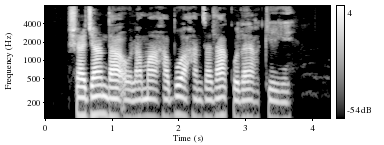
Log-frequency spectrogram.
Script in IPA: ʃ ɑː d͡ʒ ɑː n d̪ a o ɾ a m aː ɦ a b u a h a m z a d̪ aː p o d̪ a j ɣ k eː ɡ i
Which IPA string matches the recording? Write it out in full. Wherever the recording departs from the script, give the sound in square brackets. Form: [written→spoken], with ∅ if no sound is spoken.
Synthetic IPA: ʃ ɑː d͡ʒ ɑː n d̪ a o [ɾ→l] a m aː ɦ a b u a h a [m→n] z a d̪ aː [p→k] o d̪ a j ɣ k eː ɡ i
